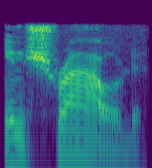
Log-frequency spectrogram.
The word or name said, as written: enshroud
